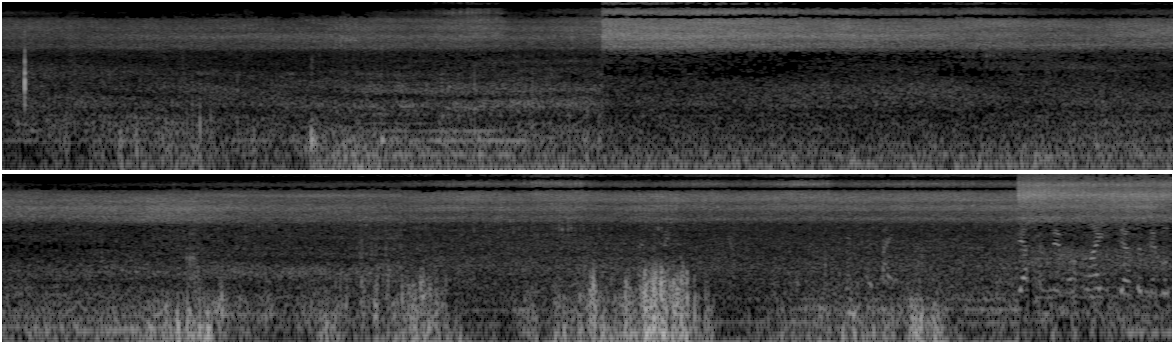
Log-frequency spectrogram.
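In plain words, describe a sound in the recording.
Wind blows and gusts outdoors.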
